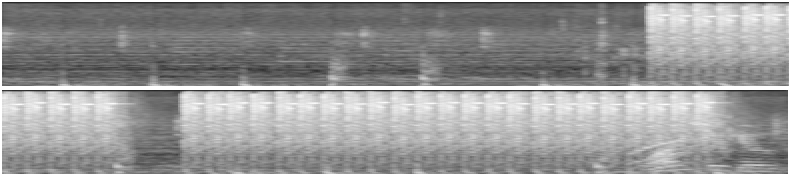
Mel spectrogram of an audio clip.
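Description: Guns firing at targets during a video game demo tutorial, rapid repeated shots building into continuous dense gunfire, with a brief gap before the barrage resumes.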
